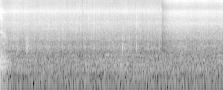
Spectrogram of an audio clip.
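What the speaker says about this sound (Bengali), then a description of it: "মাছটাকে খুব ভালো করে ভেজে নিতে হবে একটু কড়া করে" Small salted, turmeric-coated fish frying in hot mustard oil in a wok, giving a steady, close sizzle that runs throughout with a brief dip near the end.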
